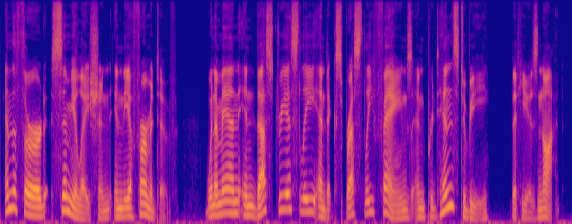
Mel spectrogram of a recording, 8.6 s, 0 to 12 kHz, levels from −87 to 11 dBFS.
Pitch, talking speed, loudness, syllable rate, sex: 145 Hz, 155 wpm, -18 LUFS, 4.7 syllables/s, male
